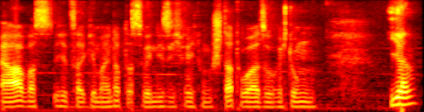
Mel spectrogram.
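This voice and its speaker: A man playing a tabletop game, casually talking tactics with quick agreements and restarts. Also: low-pitched, fairly even intonation, darkish tone, faint music behind. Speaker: tabletop player. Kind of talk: casual strategy discussion.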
